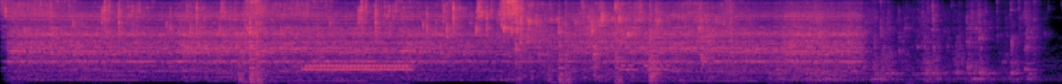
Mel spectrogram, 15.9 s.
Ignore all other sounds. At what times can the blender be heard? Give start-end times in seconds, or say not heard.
0.0-13.0.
